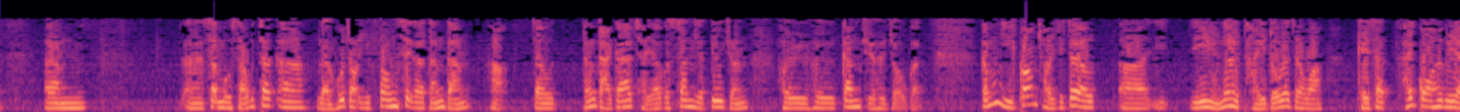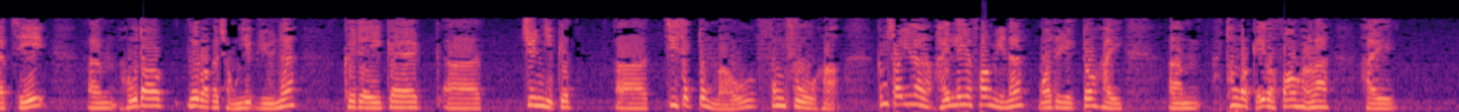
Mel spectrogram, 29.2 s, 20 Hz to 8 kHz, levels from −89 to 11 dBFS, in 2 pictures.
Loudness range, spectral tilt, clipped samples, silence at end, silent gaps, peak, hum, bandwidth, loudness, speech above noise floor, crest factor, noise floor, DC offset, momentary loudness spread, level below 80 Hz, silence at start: 3 LU; -10 dB/octave; under 0.1%; 0.6 s; none; 0 dBFS; none; 5 kHz; -14 LUFS; 27 dB; 14 dB; -41 dBFS; 0.3%; 9 LU; -46 dBFS; 0 s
